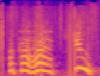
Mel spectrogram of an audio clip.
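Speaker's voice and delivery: sudden squeaky achoo; a little rabbit's high sneeze. Acted. Peter sneezes.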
